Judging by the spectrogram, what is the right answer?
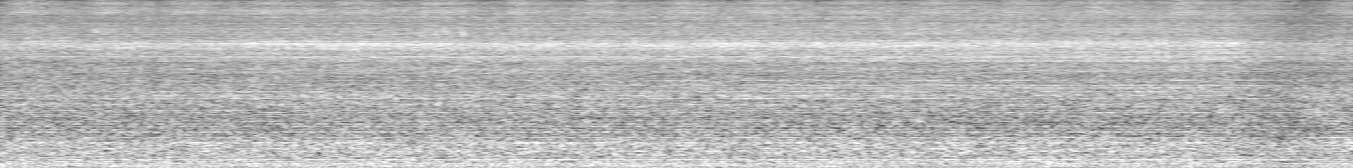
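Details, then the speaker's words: AC outdoor unit during a no-cooling troubleshoot: even, steady condenser fan whoosh over a constant low compressor hum, no knocks or rattles; fan and compressor both run normally. "okay so we know that there is not a problem with the uh outward fan and the compressor because it came on the compressors running the outdoor fans running"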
